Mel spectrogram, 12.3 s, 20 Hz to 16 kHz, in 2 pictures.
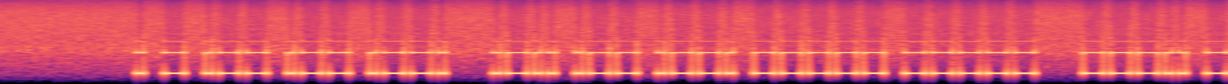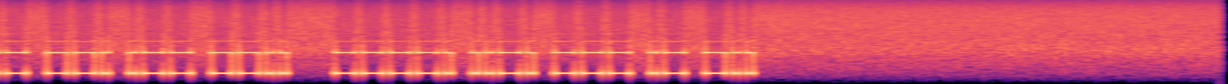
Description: Morse code, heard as a keyed tone, machine-sent, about 35 wpm, 500 Hz. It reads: ETWWP LWP00 8MGWZ 9FOAD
